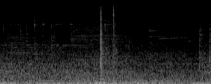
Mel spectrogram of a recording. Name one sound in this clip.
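A button clicks as it is pressed.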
